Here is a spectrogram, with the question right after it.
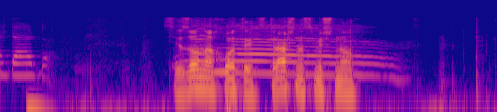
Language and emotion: Russian, neutral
